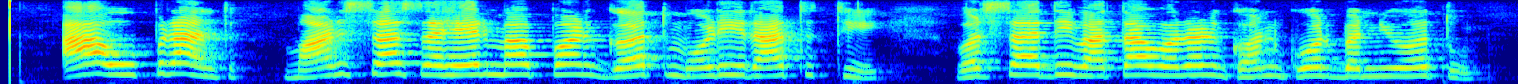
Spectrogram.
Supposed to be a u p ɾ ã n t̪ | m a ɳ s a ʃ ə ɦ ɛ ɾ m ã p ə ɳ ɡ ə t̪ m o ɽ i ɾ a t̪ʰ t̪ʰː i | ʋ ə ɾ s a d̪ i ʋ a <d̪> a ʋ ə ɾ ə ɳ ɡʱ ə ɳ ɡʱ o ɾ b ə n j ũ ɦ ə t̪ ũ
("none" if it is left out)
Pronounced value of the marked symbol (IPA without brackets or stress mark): t̪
